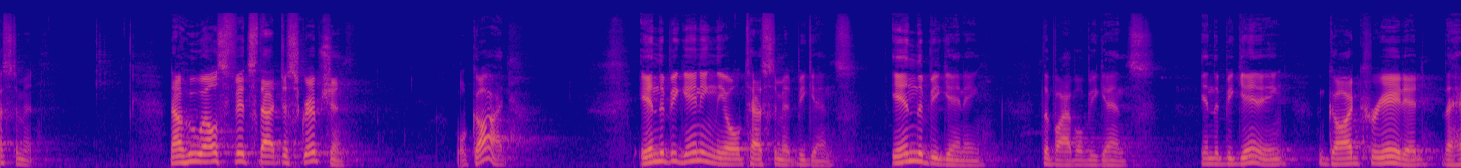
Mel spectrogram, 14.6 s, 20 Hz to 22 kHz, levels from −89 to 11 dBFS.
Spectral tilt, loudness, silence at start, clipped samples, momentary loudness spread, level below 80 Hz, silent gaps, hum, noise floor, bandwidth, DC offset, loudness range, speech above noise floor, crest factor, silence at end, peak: -5 dB/octave; -31 LUFS; 0 s; under 0.1%; 19 LU; -70 dBFS; none; none; -71 dBFS; 16 kHz; under 0.1%; 6 LU; 39 dB; 22 dB; 0 s; -10 dBFS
